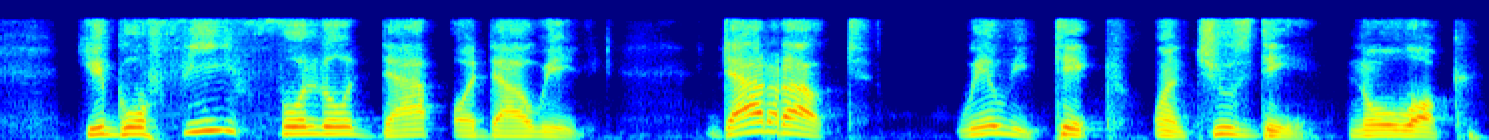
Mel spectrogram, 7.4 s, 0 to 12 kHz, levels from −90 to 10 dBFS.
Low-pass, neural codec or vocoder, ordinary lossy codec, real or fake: 7.2 kHz; codec, 16 kHz, 1.1 kbps, Voila-Tokenizer; none; fake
